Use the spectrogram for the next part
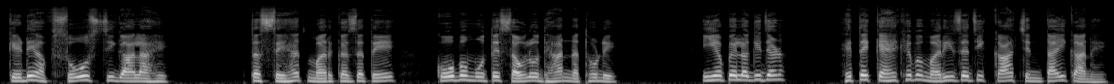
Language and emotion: Sindhi, sad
